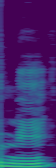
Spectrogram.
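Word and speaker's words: νι: a consonant knee yes pronounced just like the knee on your leg its sound in greek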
